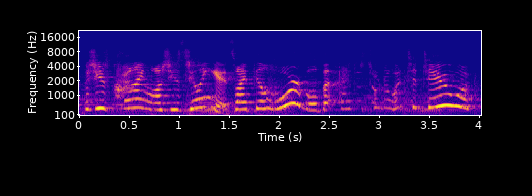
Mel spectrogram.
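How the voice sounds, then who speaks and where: Chatty young mom with a high, lively voice. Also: female voice, quick pace, soft background music. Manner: chatty, candid, praising her toddler in a sing-song voice. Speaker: mother and vlogger. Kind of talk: casual home vlog chat.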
